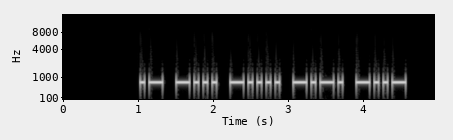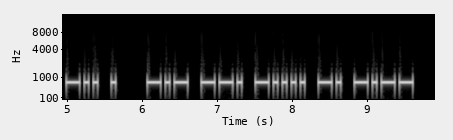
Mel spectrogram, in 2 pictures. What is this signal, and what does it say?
Morse code, heard as a keyed tone, about 20 wpm, 700 Hz. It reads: AB6CX DE KG6NY
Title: USA Callsign DE Callsign - 5 Characters - 20wpm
